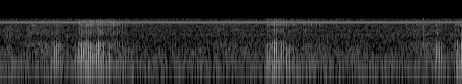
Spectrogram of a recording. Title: Baby Snoring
